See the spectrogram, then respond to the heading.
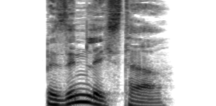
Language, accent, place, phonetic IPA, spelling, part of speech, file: German, Germany, Berlin, [bəˈzɪnlɪçstɐ], besinnlichster, adjective, De-besinnlichster.ogg
- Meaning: inflection of besinnlich: 1. strong/mixed nominative masculine singular superlative degree 2. strong genitive/dative feminine singular superlative degree 3. strong genitive plural superlative degree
